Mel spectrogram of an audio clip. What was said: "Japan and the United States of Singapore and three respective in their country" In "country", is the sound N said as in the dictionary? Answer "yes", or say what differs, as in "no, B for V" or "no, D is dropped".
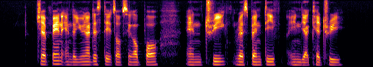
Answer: no, N is dropped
